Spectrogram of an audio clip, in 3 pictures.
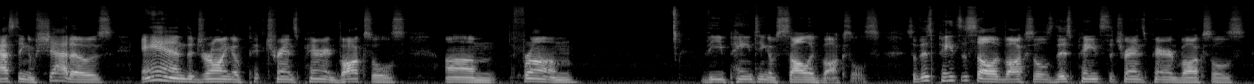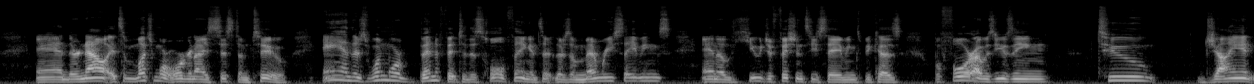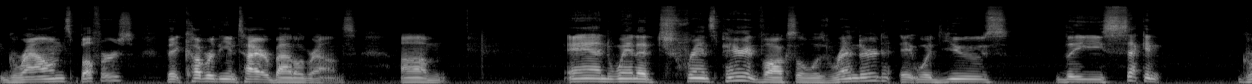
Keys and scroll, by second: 1.1-2.5 typing, 3.7-5.0 typing, 8.6-11.4 typing, 13.8 typing, 15.3-23.3 typing, 24.4 typing, 25.8 typing.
